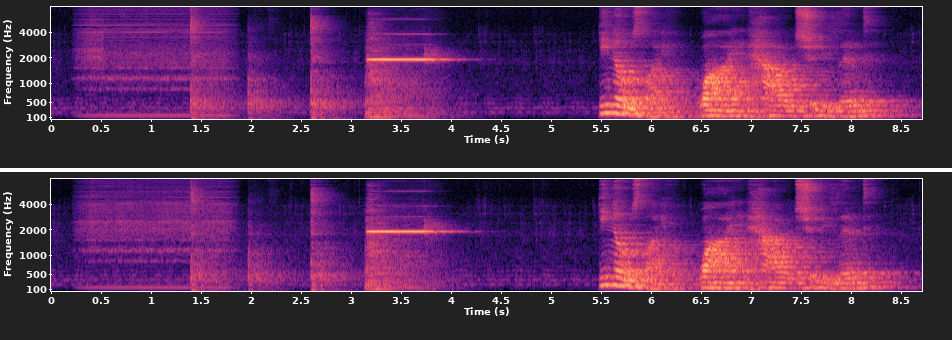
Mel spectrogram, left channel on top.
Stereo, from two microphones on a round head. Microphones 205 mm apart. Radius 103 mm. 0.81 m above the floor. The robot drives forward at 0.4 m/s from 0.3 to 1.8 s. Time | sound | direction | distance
1.4 | footsteps | 55° left (ahead or behind) | 1.6 m
3.1 | a microwave | 15° right (ahead or behind) | 0.8 m
5.5 | a man speaking | 10° right (ahead or behind) | 0.7 m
